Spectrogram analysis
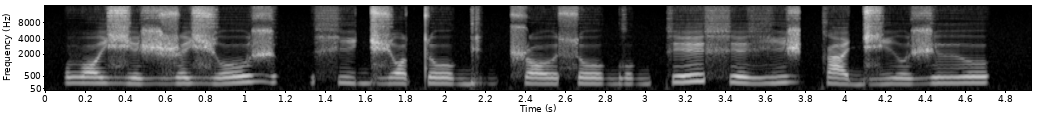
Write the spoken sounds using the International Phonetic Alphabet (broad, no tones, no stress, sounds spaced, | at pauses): β ɔ ɪ̯ ʑ e ʒ ʐ e ʑ o ʒ | x i d͡ʑ ɔ t o ɡ i ɡ ʈ͡ʂ ɔ ʊ̯ s o ɡ o ɡ k e x e ɣ i ʒ k a d͡ʑ i ʊ̯ ʒ ɨ ʊ̯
